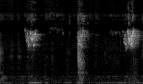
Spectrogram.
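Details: Morning budgies, adults feeding their young: three short, separate high chirps about a second apart against near silence.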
